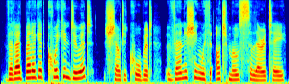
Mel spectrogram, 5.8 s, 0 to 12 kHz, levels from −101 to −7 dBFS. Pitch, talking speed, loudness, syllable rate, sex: 220 Hz, 155 wpm, -19 LUFS, 4.7 syllables/s, female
